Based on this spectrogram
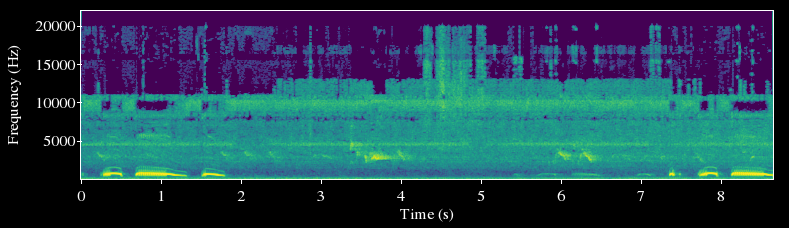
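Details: Spotted dove (tekukur) with flowing water: a loud cooing phrase ending in a long downward-sliding note opens, soft distant coos and brief high chirps from other birds follow, then the dove's phrase begins again over steady low watery rushing.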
